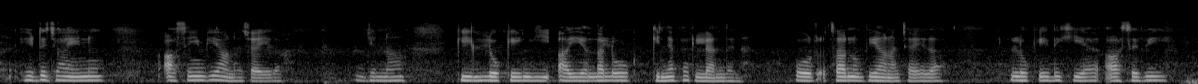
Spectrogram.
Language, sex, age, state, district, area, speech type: Dogri, female, 30-45, Jammu and Kashmir, Samba, rural, spontaneous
